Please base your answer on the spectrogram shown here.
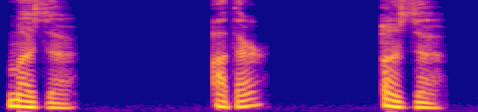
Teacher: She struggled with the th sound, so mother came out, muzzer.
